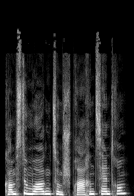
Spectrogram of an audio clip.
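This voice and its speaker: A woman playing a helpful young friend who fills in a form for a caller, speaking slowly and clearly in a scripted textbook dialogue. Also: high-pitched, no echo, clean studio sound, natural voice. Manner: slow, clear and patient.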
